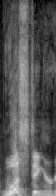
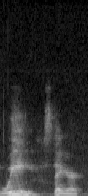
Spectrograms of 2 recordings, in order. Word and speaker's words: Wuistinger: It's Wuistinger, yes? No. No! It's German. You got to go E. Wii-stinger.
